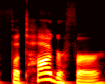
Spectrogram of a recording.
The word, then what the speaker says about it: photographer: Photograph stresses the first syllable photograph but photographer stresses the second photographer and photographic stresses the third photographic.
